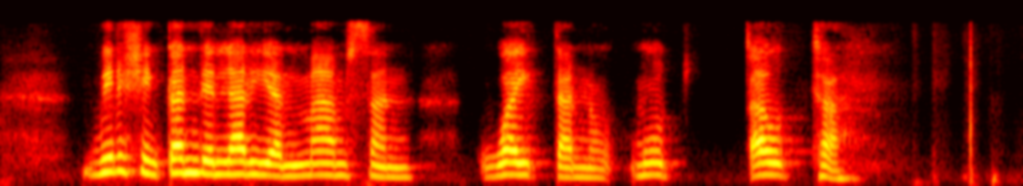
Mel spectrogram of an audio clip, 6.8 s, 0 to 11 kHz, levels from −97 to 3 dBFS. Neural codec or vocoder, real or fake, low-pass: codec, 16 kHz, 1.1 kbps, Voila-Tokenizer; fake; 7.2 kHz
